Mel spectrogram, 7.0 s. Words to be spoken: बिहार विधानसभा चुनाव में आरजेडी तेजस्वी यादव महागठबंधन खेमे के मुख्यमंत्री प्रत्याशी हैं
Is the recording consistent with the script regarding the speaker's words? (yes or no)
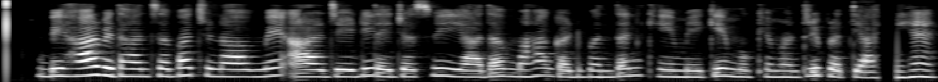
yes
